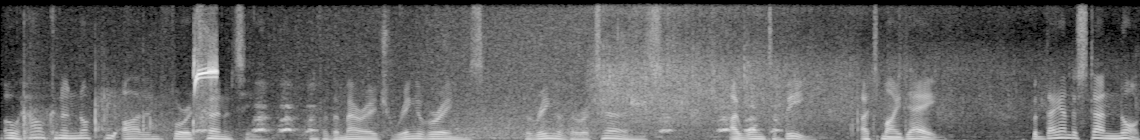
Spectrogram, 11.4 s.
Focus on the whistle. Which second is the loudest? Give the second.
2 s.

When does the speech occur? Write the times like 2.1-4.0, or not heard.
0.0-9.4, 10.2-11.3.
